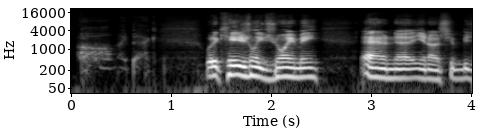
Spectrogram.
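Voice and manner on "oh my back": soft unvoiced groan of back pain; whispered aside. Real, not acted. Standing all day, whispering about his sore back. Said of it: "aside about his back".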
